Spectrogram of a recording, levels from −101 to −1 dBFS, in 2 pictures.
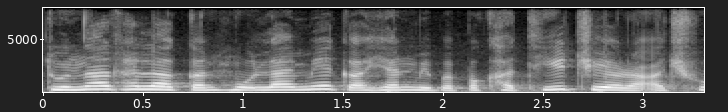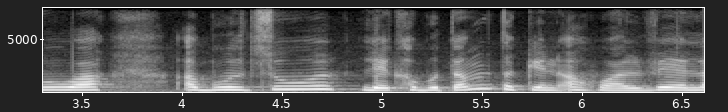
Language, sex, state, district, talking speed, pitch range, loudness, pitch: Mizo, female, Mizoram, Aizawl, 255 wpm, 230-280 Hz, -14 LUFS, 250 Hz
